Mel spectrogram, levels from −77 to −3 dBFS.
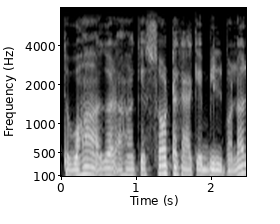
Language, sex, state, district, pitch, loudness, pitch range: Maithili, male, Bihar, Saharsa, 110 Hz, -18 LUFS, 105-125 Hz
